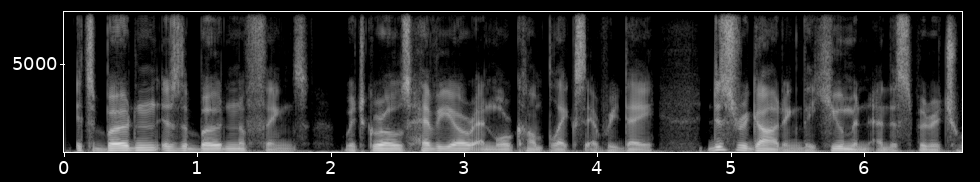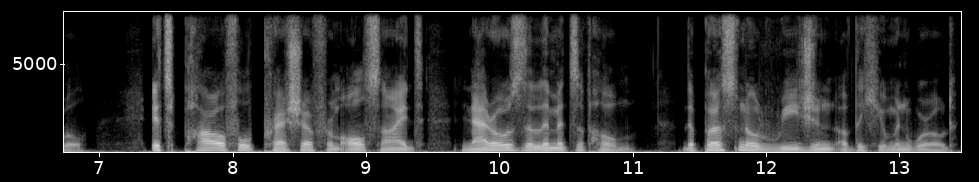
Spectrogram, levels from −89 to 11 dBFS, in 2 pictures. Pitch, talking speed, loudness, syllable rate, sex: 95 Hz, 175 wpm, -19 LUFS, 5.3 syllables/s, male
